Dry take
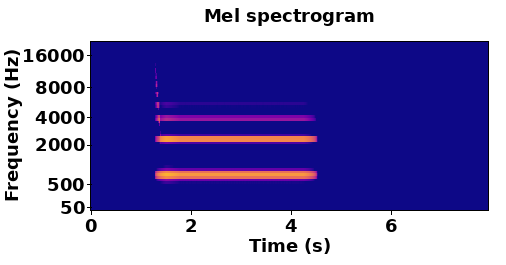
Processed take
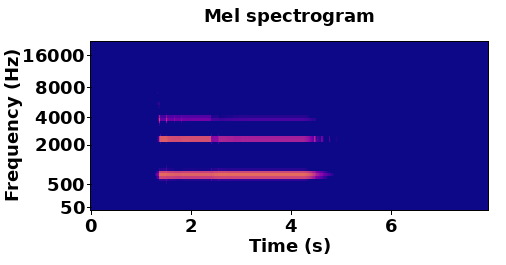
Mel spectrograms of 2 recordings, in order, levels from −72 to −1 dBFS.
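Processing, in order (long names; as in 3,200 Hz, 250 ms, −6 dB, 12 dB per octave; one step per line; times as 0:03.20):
noise gate with hold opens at −18 dBFS
0:02.40–0:04.46: flat-topped bell 2,300 Hz −14 dB
downward compressor, threshold −20 dBFS, peak gain reduction 7.5 dB
feedback echo with a high-pass in the loop 149 ms, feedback 43%, high-pass 920 Hz, level −9.5 dB
level −8 dB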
